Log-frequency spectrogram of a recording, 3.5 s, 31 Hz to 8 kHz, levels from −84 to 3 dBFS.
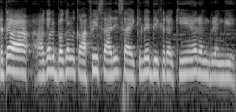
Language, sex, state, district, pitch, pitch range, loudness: Hindi, male, Chhattisgarh, Bastar, 205 Hz, 195-220 Hz, -18 LUFS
